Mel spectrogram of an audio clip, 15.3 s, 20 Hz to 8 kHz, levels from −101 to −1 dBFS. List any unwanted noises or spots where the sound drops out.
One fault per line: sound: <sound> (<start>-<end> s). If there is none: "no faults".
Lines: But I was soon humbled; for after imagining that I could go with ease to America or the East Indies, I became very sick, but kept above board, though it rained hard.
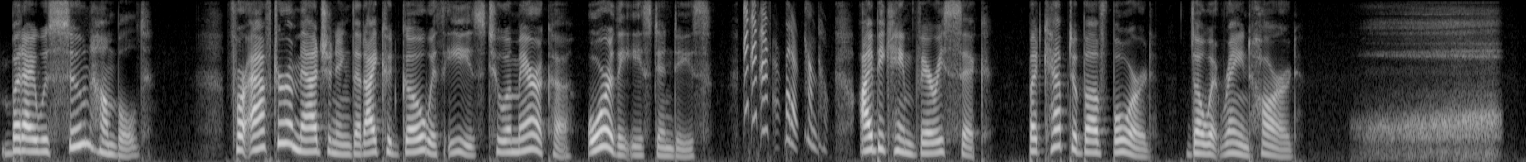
sound: chirp (7.4-8.3 s)
sound: breath (13.5-15.0 s)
